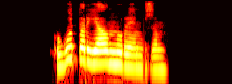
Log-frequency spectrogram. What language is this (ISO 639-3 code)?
chm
